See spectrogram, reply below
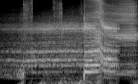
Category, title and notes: Sound effects > Experimental
Gritch Glitch snippets FX PERKZ-007
alien, glitchy, edm, percussion, impacts, whizz, idm, snap, fx, experimental, clap, impact, pop, sfx, laser, zap, glitch, lazer, crack, otherworldy, perc, hiphop, abstract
